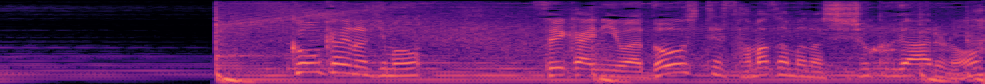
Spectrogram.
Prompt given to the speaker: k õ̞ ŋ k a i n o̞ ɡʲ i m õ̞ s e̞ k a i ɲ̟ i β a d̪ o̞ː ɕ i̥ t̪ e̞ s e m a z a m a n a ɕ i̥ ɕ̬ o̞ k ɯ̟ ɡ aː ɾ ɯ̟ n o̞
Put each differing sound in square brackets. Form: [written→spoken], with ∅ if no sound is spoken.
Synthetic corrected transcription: k õ̞ ŋ k a i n o̞ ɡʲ i m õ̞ s e̞ k a i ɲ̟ i β a d̪ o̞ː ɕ i̥ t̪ e̞ s [e→a] m a z a m a n a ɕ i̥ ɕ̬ o̞ k ɯ̟ ɡ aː ɾ ɯ̟ n o̞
